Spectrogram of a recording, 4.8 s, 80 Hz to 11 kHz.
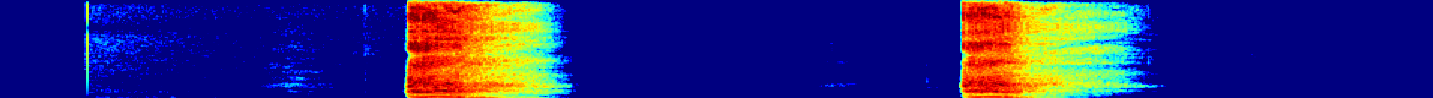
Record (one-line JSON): {"cough_length": "4.8 s", "cough_amplitude": 32217, "cough_signal_mean_std_ratio": 0.27, "survey_phase": "beta (2021-08-13 to 2022-03-07)", "age": "65+", "gender": "Male", "wearing_mask": "No", "symptom_none": true, "smoker_status": "Never smoked", "respiratory_condition_asthma": false, "respiratory_condition_other": false, "recruitment_source": "REACT", "submission_delay": "5 days", "covid_test_result": "Negative", "covid_test_method": "RT-qPCR", "influenza_a_test_result": "Negative", "influenza_b_test_result": "Negative"}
